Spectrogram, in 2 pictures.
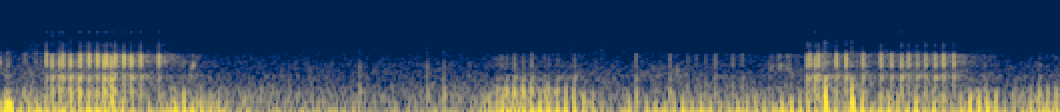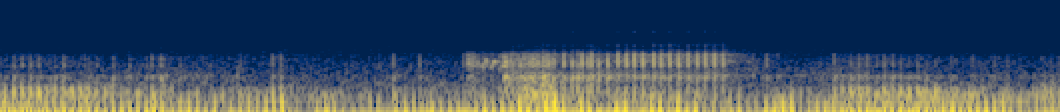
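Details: Yumak, a male kitten, purring while being massaged and groomed; a steady low rumble runs throughout, with intermittent brighter rubbing and brushing sounds on the fur every few seconds.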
